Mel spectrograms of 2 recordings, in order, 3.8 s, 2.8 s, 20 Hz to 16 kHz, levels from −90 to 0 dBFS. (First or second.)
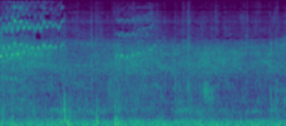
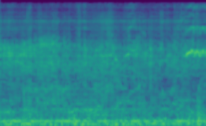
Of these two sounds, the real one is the first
